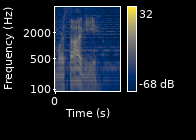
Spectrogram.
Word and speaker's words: Morthagi: the luck returned quickly see those are called morthagi Mo oh there it is there's the pronunciation Mori oh it's actually pronounced morthagi ha all right I was right this time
